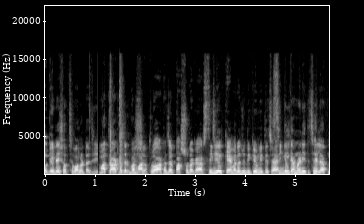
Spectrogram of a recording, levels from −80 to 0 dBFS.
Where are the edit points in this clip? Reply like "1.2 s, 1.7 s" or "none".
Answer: 1.0 s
